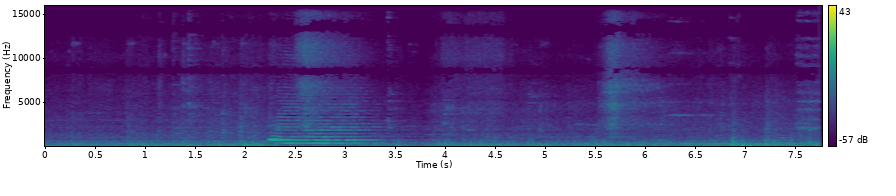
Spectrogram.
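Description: Running noise of an EMU local train, heard from its open doorway as a steady rumble. A little over two seconds in, a train horn sounds once for about a second.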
